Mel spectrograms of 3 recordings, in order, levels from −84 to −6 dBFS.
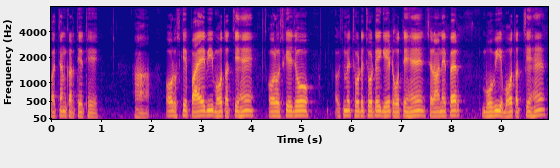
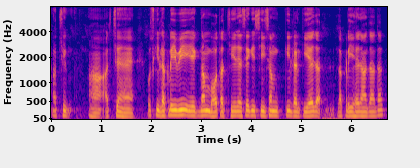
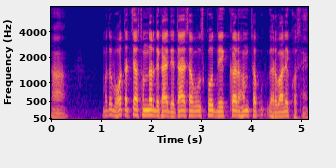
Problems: constant background noise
